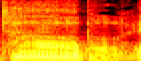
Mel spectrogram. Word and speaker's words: Toble: Tarble? – Yes. – Tarble or Tarble? – Tarble. It's spelled like table, which isn't a thing I was just looking at. It's Tarble. – Tarble. – T-O-B-L-E.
